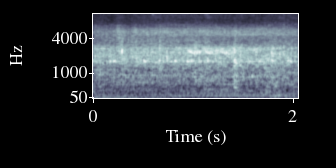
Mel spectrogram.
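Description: A motor vehicle's engine idling nearby: a steady low hum with no change in pitch.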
